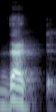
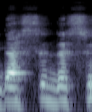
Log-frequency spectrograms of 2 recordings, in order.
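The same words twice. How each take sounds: First: "that" cut off on a hard t; correct "that". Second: "thus" slowly, ending in s instead of t; slow, wrong "thus" for "that"; mispronounced "that". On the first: Teacher giving students the right word, correctly pronounced "that". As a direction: say "that" with a final t, no s. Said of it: "ఈ thus, thus కాదు". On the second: Teacher rejecting the common mistake, mispronounced "thus". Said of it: "thus కాదు". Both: Shown as a demonstration.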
